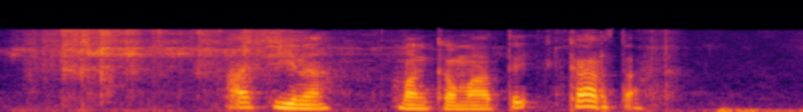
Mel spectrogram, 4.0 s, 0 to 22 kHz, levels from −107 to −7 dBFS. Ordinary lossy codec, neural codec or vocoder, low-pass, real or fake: AAC, 32 kbps; codec, 16 kHz in and 24 kHz out, 2.2 kbps, FireRedTTS-2 codec; 7.2 kHz; fake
